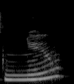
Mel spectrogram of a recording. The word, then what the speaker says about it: knew: En el pasado es knew, otra vez se ignora la K y es supe en español.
